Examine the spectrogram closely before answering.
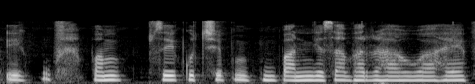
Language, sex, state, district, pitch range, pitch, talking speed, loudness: Hindi, female, Uttar Pradesh, Lalitpur, 190-205 Hz, 195 Hz, 125 wpm, -16 LUFS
